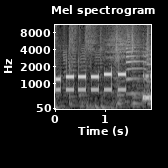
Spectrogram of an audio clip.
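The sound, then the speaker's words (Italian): A quick run of about seven touch-tone dialing beeps, evenly spaced and loud, each a short dual-pitch blip, followed by a steady tone as the call connects; the phone number of a home-delivery pizzeria is being dialed. “ma soprattutto c'è il numero di telefono della pizzeria che fa consegna a domicilio.”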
